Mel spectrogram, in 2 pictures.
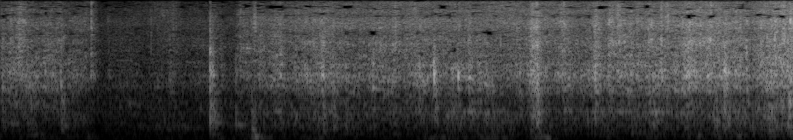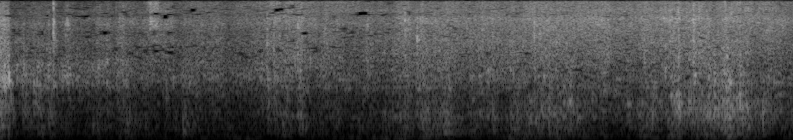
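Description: Long bamboo poles scrape and rustle as they are dragged through grass.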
